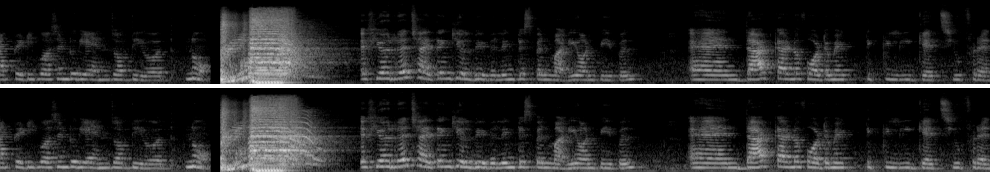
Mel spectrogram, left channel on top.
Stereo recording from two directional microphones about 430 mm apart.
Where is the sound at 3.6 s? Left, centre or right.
Centre.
